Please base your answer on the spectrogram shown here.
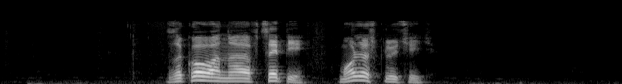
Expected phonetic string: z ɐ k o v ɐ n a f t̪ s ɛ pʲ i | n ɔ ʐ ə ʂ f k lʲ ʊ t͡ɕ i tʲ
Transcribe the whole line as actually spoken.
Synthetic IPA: z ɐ k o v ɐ n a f t̪ s ɛ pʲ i | m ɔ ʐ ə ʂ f k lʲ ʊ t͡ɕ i tʲ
